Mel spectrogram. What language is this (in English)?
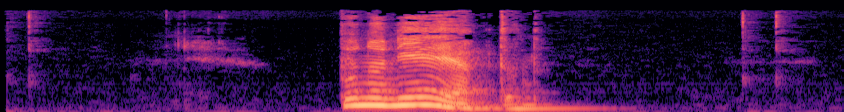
Turkish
